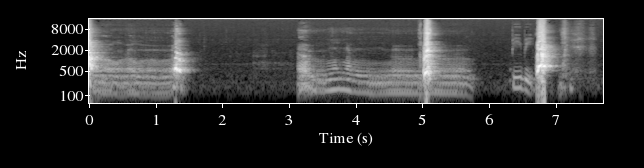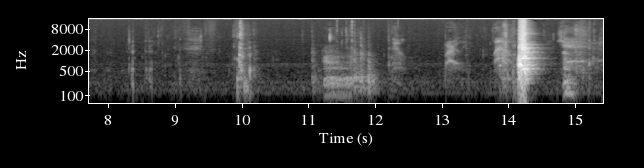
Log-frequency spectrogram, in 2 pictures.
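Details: Indoors, cow dogs barking on command for shrimp cat treats: a few loud single barks spread across the clip, interleaved with a person's spoken commands and quiet pauses.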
